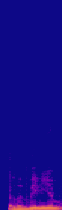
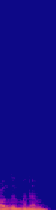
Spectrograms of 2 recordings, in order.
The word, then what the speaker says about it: aluminium: for me to pronounce aluminum aluminium or aluminum two ways to pronounce it um we go to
